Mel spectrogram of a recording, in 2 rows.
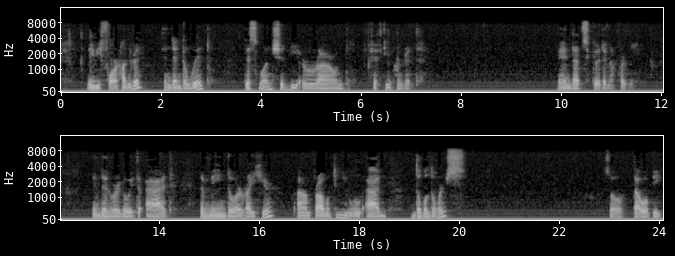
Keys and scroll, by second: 0.0-0.7 typing, 5.8-6.8 typing, 9.7 Escape, 9.9 Escape, 11.7 Down, 11.9 Down, 12.0 Down, 12.2 Down, 12.4 Down, 12.6 Down, 12.9 Down, 13.7 Escape, 14.0 Escape, 20.2 Escape.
